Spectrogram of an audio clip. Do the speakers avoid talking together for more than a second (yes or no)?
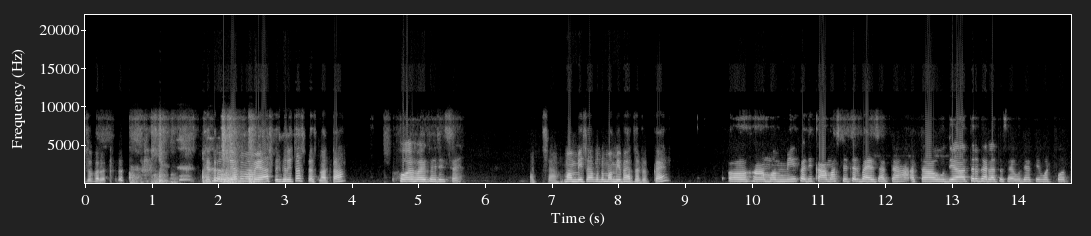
yes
